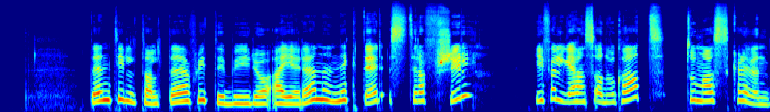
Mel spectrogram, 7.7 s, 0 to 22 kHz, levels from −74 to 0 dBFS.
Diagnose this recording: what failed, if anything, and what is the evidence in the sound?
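At playback the matching de-emphasis was never applied, so pre-emphasis was left on from 3.64 s to the end of the speech. The treble boost added for recording or transmission stays in the signal, with 10 kHz sitting about 11 dB above 1 kHz, which fits a J.17 curve left uncorrected. From that point the sound turns thin and bright, with sibilants hissing and splashing.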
